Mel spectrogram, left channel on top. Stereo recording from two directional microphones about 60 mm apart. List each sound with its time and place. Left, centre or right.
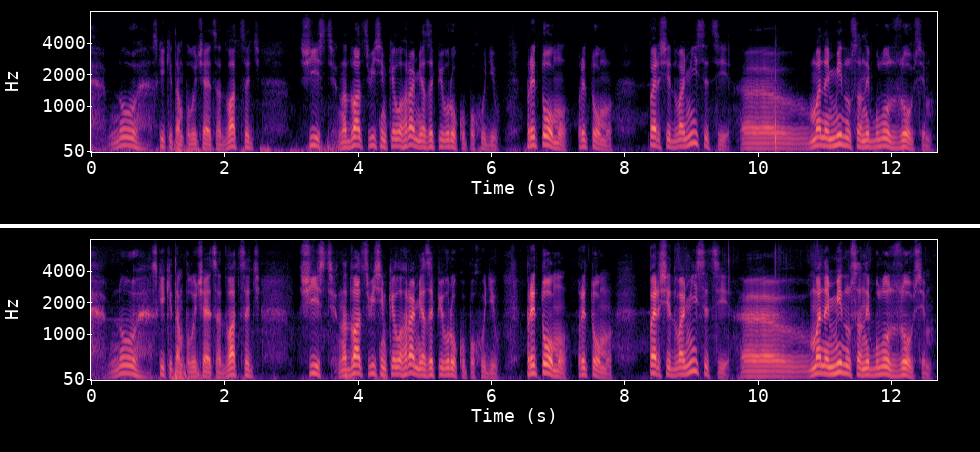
0.4 s speech: centre
2.3 s speech: centre
3.2 s speech: centre
9.0 s speech: centre
9.7 s speech: centre
10.4 s speech: centre
10.8 s speech: centre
